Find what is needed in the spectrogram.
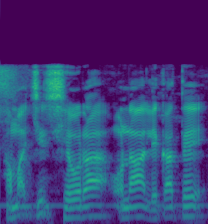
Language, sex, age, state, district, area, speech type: Santali, male, 60+, West Bengal, Birbhum, rural, spontaneous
